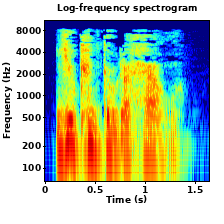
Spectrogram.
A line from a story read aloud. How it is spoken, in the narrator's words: Adian snapped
